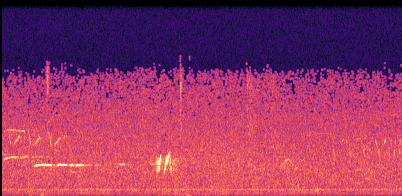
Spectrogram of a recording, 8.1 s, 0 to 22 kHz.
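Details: Alder flycatcher at Umbagog National Wildlife Refuge, Oxford County, Maine, on 18 June 2016, gives a brief, high two-note call about midway through, over a steady wash of background noise and a faint thin whistle from another bird.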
